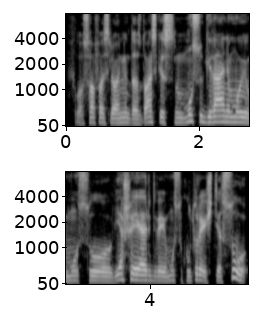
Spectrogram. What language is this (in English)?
Lithuanian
